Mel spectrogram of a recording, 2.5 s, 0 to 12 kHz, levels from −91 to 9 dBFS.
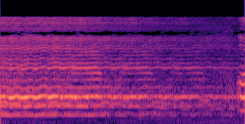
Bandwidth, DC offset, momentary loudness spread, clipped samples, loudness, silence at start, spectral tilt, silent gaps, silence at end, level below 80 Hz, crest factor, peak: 7.8 kHz; under 0.1%; 16 LU; under 0.1%; -21 LUFS; 0 s; 0 dB/octave; none; 0 s; -66 dBFS; 14 dB; -6 dBFS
